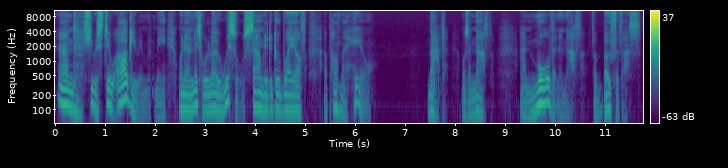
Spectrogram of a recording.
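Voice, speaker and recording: Dry close recording, guy reading an adventure audiobook, really lively pitch, mellow. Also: husky, no room sound. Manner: expressive, measured storytelling. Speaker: audiobook narrator. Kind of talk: dramatic scripted storybook narration.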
